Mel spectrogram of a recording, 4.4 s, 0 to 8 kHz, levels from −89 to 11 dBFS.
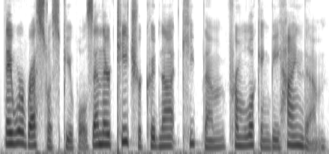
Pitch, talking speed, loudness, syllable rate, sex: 160 Hz, 205 wpm, -18 LUFS, 4.9 syllables/s, female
